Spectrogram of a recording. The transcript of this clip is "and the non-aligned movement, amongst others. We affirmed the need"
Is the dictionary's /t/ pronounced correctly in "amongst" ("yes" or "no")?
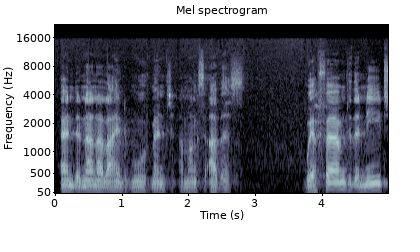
yes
